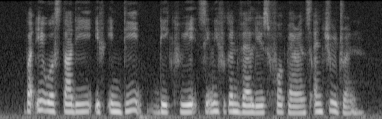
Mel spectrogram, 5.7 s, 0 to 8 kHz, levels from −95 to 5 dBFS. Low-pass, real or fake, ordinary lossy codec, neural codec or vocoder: none; real; none; none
